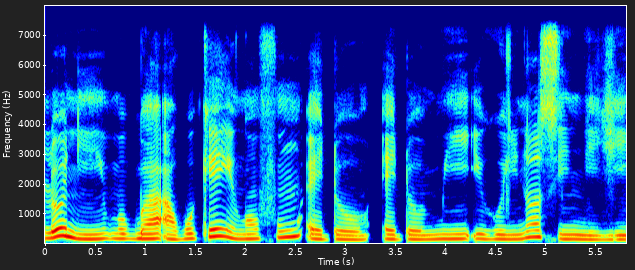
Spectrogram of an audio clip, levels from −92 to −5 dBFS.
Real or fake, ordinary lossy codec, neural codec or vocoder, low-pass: real; none; none; 7.2 kHz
